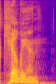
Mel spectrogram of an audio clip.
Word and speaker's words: Cillian: It is Cillian. – With a K. – With a K. – Okay. Even though it's spelled with a C.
